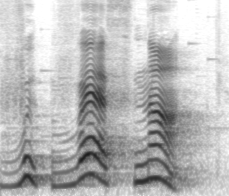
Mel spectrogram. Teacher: Перший звук в цьому слові в. Він приголосний, твердий.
